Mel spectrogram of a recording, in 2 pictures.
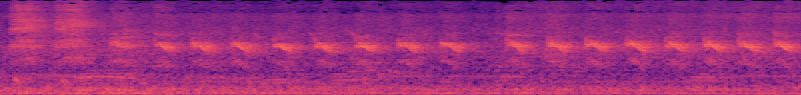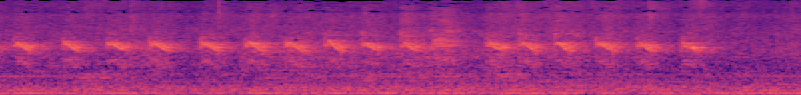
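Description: A bird giving a fast, even run of short repeated chip calls, about four or five a second, with a brief break and then stopping shortly before the end.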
